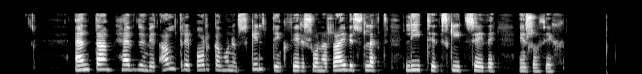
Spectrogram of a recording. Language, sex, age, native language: Icelandic, female, 60-69, Icelandic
